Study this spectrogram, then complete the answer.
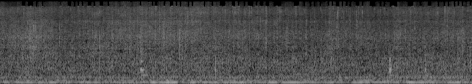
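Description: Chili powder and vegetables for a cauliflower pulao sizzle steadily in a hot pan, giving a continuous close frying hiss with a low hum beneath and no talking.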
